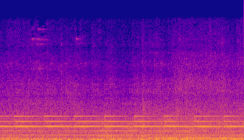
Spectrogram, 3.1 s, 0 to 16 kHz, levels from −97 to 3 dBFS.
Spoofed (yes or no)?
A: no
